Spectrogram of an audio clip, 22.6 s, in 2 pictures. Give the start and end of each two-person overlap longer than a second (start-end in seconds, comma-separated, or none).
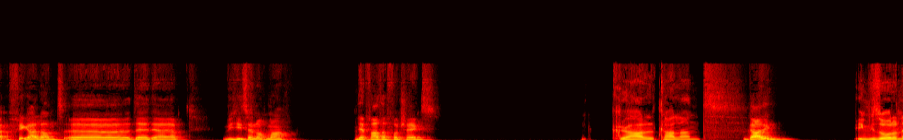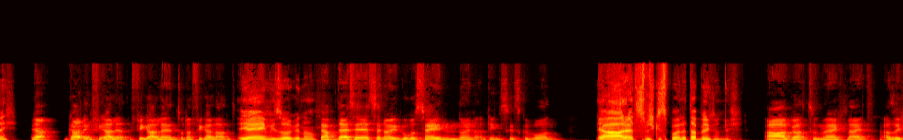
none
